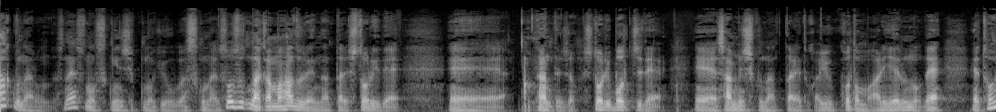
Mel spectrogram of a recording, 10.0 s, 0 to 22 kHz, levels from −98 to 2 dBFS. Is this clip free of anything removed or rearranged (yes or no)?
no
